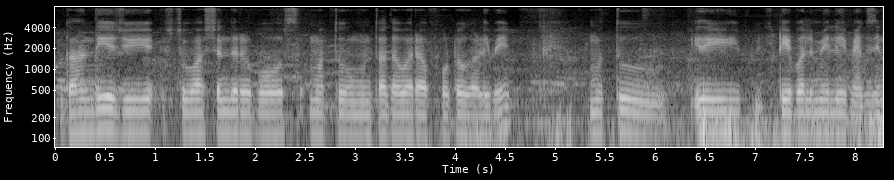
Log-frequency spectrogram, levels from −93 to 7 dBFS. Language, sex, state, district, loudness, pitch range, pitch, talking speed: Kannada, male, Karnataka, Belgaum, -21 LUFS, 115-120 Hz, 115 Hz, 85 wpm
